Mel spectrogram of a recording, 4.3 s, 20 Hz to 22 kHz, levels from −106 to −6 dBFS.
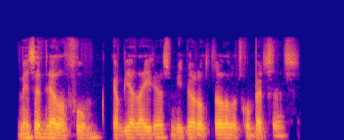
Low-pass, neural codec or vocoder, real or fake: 7.2 kHz; none; real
